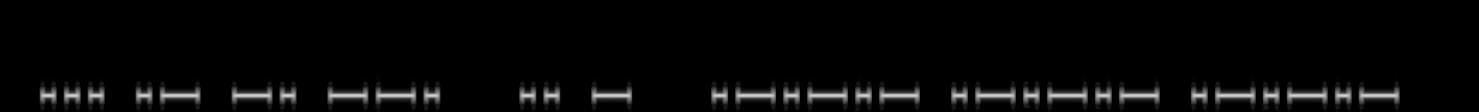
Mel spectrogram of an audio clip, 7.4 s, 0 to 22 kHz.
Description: Morse code, heard as a keyed tone, about 20 wpm, 600 Hz. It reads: SANG IT ...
